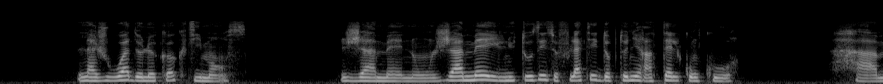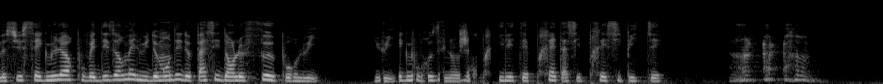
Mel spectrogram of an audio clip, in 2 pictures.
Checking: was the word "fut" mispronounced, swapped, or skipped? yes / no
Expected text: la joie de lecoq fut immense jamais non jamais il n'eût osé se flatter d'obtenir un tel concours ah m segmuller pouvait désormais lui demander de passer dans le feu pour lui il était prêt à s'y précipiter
yes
